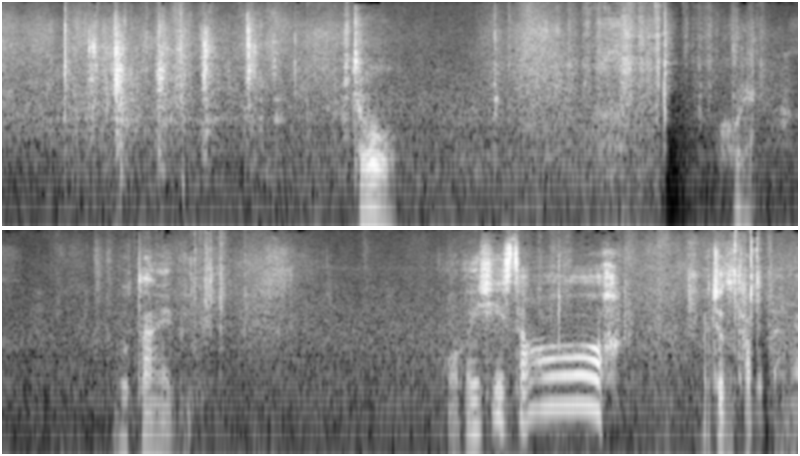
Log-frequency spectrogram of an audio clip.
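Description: A plastic tray crinkles as hands handle it.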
